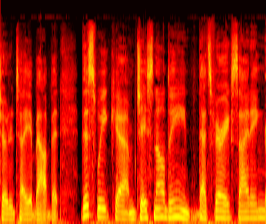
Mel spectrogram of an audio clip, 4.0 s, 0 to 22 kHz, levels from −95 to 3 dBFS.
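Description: Speech, with periodic USB or driver dropouts from 0.18 to 3.93 s. A tick sounds every 0.25 s, about fifteen in all. Each is a tiny skip, a fraction of a millisecond of audio lost. A background task stalling the bus or driver causes this.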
